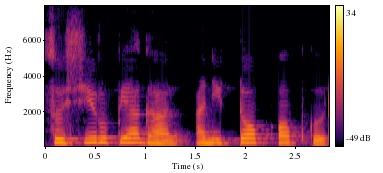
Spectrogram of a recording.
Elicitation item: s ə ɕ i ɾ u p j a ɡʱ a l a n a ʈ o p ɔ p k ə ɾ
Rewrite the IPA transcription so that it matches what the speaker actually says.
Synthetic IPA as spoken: s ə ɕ i ɾ u p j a ɡʱ a l a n i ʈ ɔ p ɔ p k ə ɾ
